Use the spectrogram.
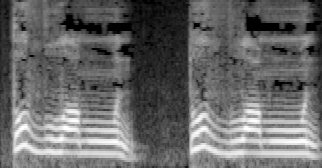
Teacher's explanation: اللام مفتوحة ومسبوقة بالظاء ساكنة، فلورشن التغليظ تظلمون، تظلمون هكذا. · Term: تغليظ اللام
